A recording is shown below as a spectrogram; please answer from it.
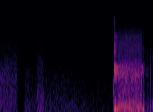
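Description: Broken video-call audio from a remote participant's failing connection: near-silent dropouts broken by faint bursts of hiss, then a louder, noisy burst near the end.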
